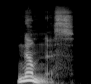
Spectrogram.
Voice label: "numbness", English

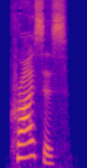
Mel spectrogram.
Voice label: "crisis", English

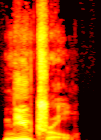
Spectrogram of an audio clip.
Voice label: "neutral", English

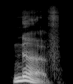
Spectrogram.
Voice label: "nerve", English

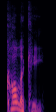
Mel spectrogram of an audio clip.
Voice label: "colicky", medical english uk; ˈkɒl.ɪ.kiː; KOL-i-kee

